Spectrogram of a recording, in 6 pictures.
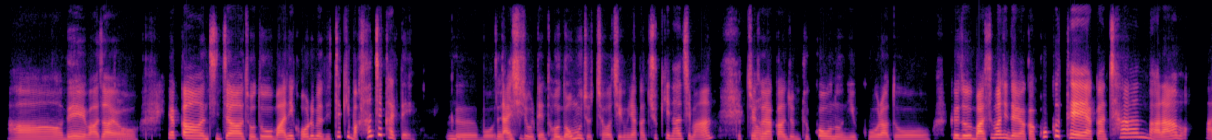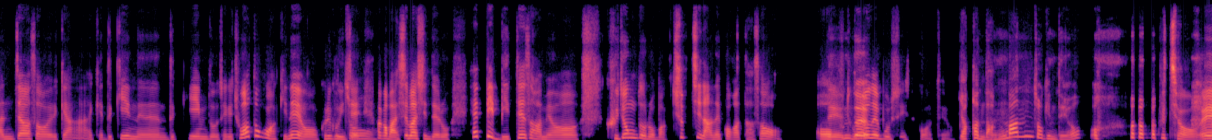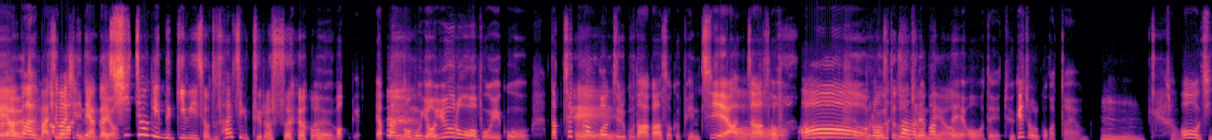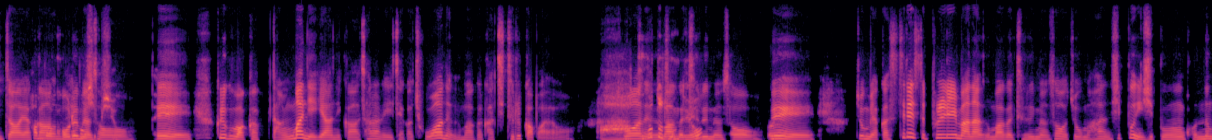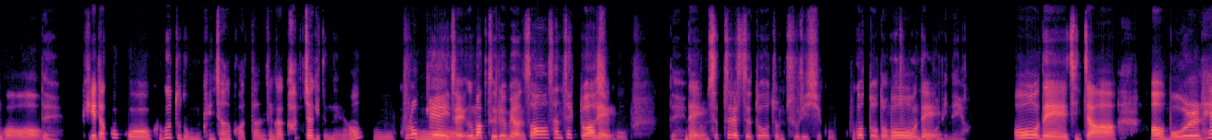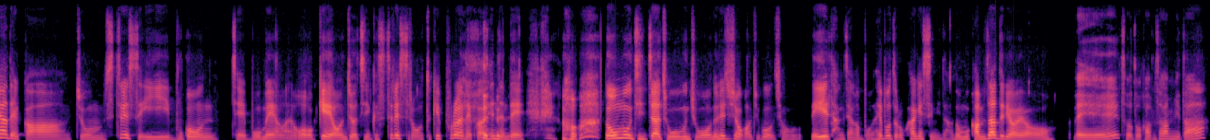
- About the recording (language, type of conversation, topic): Korean, advice, 간단하게 할 수 있는 스트레스 해소 운동에는 어떤 것들이 있나요?
- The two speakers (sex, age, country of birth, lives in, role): female, 30-34, South Korea, South Korea, advisor; female, 45-49, South Korea, United States, user
- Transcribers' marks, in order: other background noise; laugh; laughing while speaking: "들었어요"; laugh; tapping; laughing while speaking: "어"; laugh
